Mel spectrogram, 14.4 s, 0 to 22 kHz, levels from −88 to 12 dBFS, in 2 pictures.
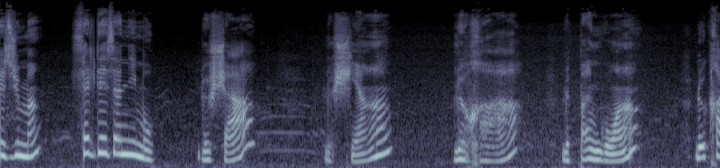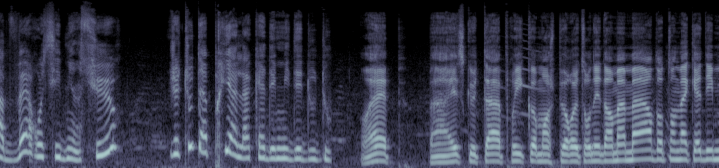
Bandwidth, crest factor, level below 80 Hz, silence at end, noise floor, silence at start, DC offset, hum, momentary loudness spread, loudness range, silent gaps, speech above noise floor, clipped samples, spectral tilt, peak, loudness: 18.5 kHz; 16 dB; -54 dBFS; 0 s; -50 dBFS; 0 s; under 0.1%; none; 10 LU; 4 LU; none; 30 dB; under 0.1%; -4.5 dB/octave; -6 dBFS; -21 LUFS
